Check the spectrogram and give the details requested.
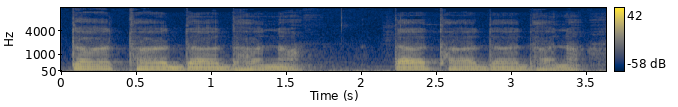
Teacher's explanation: जैसे ही त थ द ध न बोलेंगे तो आपका जीभ नीचे वाली दांत से टकरा रहा है, त थ द ध न, कभी कभी ऊपर वाले से भी, तो इसको हम बोलेंगे दंत।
